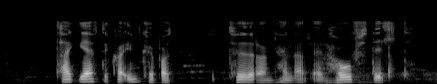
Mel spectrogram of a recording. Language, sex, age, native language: Icelandic, male, 15, Icelandic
